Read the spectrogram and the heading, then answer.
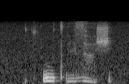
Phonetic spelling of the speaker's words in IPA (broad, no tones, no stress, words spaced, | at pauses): t͡sʼutʼe̤ za̤ʃ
